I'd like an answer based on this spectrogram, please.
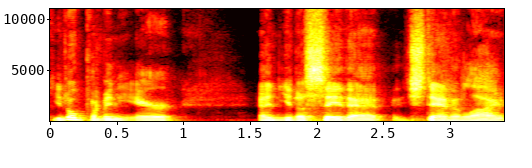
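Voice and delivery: ordinary talk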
